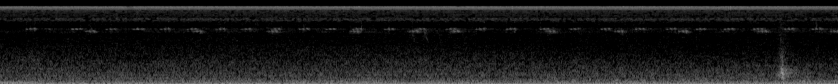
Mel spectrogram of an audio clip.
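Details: Rapid, regular high chirps from crickets in a golden wheat field in summer countryside, a soft breeze rumbling low, with one brief sharp click near the end.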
